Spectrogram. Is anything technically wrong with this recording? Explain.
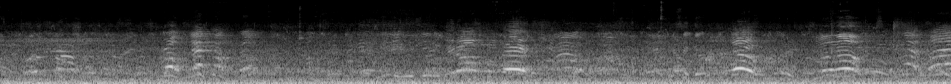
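No, no faults are audible.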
